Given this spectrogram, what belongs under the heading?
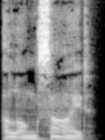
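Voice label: "alongside", British English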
